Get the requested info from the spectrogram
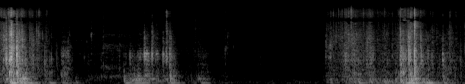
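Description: Clear plastic zip bag crinkling and rustling in the hands as it is opened and handled, in irregular bursts. About two seconds in, the sound cuts out completely for around a second, then the rustling resumes.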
